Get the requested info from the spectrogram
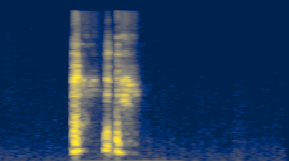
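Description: A woman coughing three times in quick succession into a tissue, about half a second in.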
